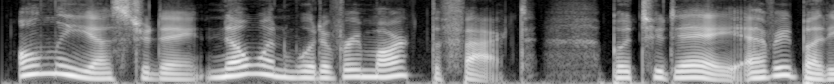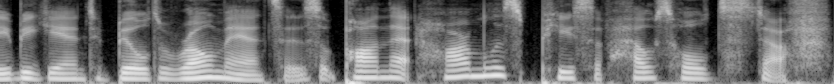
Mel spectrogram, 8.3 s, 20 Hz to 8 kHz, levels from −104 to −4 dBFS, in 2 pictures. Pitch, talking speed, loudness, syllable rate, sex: 175 Hz, 175 wpm, -19 LUFS, 5.5 syllables/s, female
